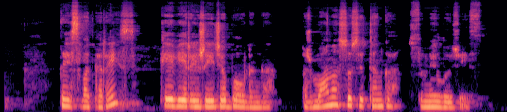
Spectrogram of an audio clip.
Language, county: Lithuanian, Alytus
